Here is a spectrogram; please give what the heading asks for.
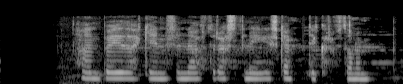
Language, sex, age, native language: Icelandic, female, 13, Icelandic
